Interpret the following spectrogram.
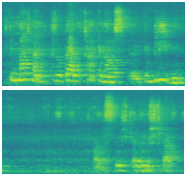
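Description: A woman gives hesitant, evasive testimony, doubling back on her phrases. Her voice is soft-edged and mellow. It comes from a distance on an archival tape, in a very reverberant room with faint noise. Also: medium pitch, normal speed. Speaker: defendant being questioned. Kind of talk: courtroom testimony. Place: large echoing room, distant mic. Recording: echoey, noisy archival tape from far off.

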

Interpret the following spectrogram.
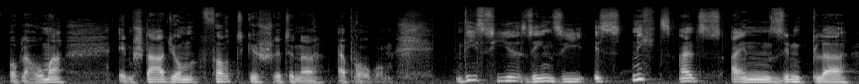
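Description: An eager, animated salesman. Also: on the low side. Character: glib, eager American machine salesman. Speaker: actor in a radio drama. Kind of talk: radio play acting.

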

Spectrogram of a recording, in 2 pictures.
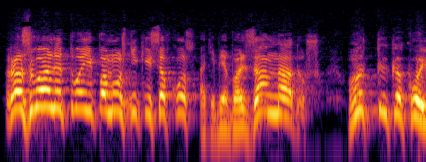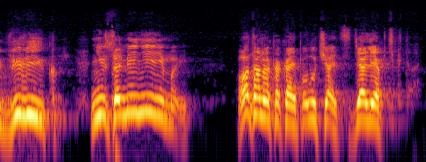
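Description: An actor playing a middle-aged, plain-spoken Soviet farm man with an earthy, deliberate way of talking, in a radio drama. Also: sits high, heavily acted. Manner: earthy colloquial speech, reproachful and deliberate. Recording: dull, muffled old radio recording.

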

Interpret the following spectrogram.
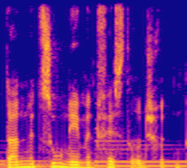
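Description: A man's voice: mid-range voice, fairly quick, loud music behind the voice, close to an everyday voice. A man narrating a radio drama as a composed storyteller, reading scripted prose close to the microphone. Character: composed male storyteller of a mystery tale. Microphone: close, dry studio microphone.

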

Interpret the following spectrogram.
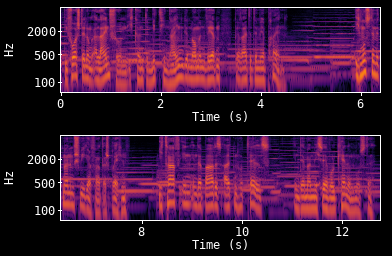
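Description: A man plays an estranged husband back from war, telling his story in a literary radio drama. His medium-pitched voice is measured and melancholy, with a wry edge. Music with violin is clearly heard behind it. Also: natural voice.

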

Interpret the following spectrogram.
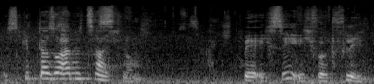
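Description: A woman's voice: mid-range voice, expressive, normal speed, noisy background, close to an everyday voice. An actress in a radio drama playing a wary, blunt, superstitious woman who keeps a hotel. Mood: ominous, knowing.

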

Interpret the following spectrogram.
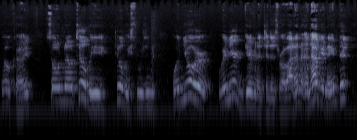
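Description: A man's voice: a little high, expressive, normal speed, mellow, roomy sound, low-quality recording. A man co-hosting a comedy show, playing the straight man with mock-serious questions during improvised banter. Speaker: podcast co-host.

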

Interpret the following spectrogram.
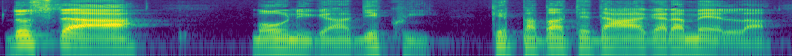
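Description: A man playing a dim, gruff, bored football-mad husband with a Roman accent in a satirical stage sketch. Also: on the low side, normal speed, lightly acted. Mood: slow, oblivious.

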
